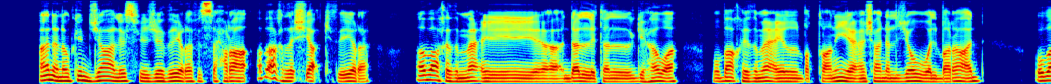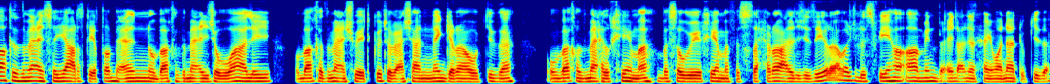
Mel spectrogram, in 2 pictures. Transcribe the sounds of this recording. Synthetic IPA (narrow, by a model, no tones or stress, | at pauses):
ʔanalawkʊnt̪d͡ʒaːlɪsfid͡ʒaziːɾafisːɑħɾˤɑːʔʔabaːxʊðʔaʃjaːʔkɪ̥θiːɾa | ʔabaːxʊðmaʕi | d̪alːaɪlɡaɦawa | wbaːxʊðmaʕilbɑt̪ˤːɑːnɪjːaʕaʃaːnɪld͡ʒawːɪlbɑɾˤɑːd̪ | wɪbaːxʊðmaʕisajːɑːɾˤɑt̪it̪ˤɑbʕɑnwbaːxʊðmaʕid͡ʒawːaːli | wbaːxʊðmaʕiʃwajːakʊt̪ʊbʕaʃaːnːaɡɾˤɑwkɪða | wbaːxʊðmaʕɪlxeːmawbasawːixeːmafisˤːɨħɾˤɑʕald͡ʒaziːɾa̰wʔad͡ʒlɪsfiːɦaʔaːmɪnbaʕiːd̪ʕanɪlħajwaːnaːt̪wkɪða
